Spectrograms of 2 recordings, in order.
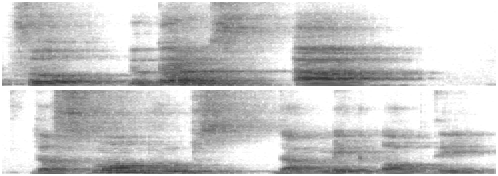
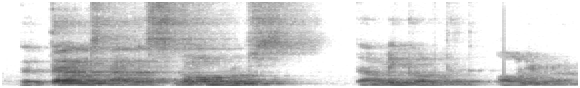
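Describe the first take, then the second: First: Slowly, word by word, for writing; slow dictation. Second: Said in the usual way. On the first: Shown as a demonstration. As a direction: dictate slowly so students can write. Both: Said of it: "let me know when you're done writing".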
